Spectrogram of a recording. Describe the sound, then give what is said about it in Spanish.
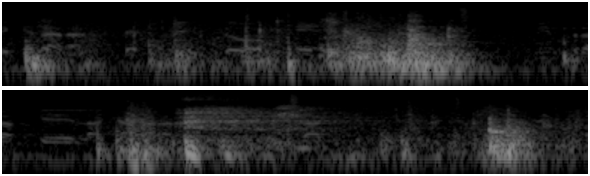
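A teenage boy pulls a door shut again with a few dull knocks and clatters, spread across the moment while voices talk over the sounds. “El chico, Ben, Vuelve a cerrar la puerta y se sienta en la mesa.”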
